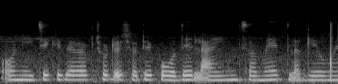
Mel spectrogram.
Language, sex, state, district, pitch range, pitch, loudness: Hindi, female, Chhattisgarh, Sarguja, 205-215 Hz, 210 Hz, -23 LUFS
